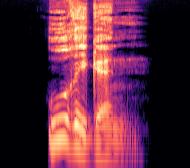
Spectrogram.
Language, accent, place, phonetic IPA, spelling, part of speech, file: German, Germany, Berlin, [ˈuːʁɪɡn̩], urigen, adjective, De-urigen.ogg
- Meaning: inflection of urig: 1. strong genitive masculine/neuter singular 2. weak/mixed genitive/dative all-gender singular 3. strong/weak/mixed accusative masculine singular 4. strong dative plural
